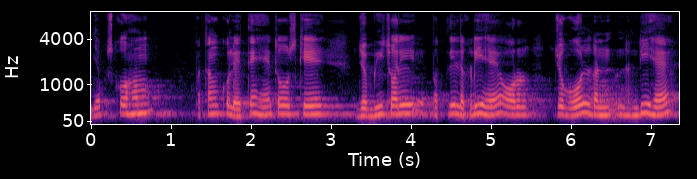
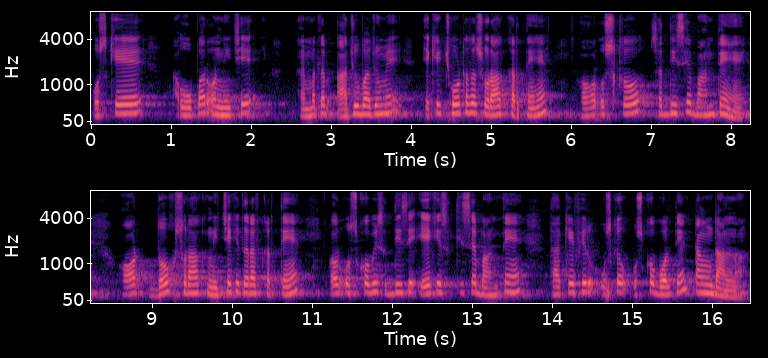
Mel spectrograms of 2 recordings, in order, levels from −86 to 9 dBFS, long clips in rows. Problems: none marked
